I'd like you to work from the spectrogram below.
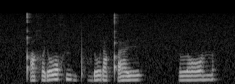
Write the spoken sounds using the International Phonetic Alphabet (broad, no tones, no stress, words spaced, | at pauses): qʼɐχʏɾoːχ ni̤pʰɔ̤ɾo ɾɜqʼɪː | lɔn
